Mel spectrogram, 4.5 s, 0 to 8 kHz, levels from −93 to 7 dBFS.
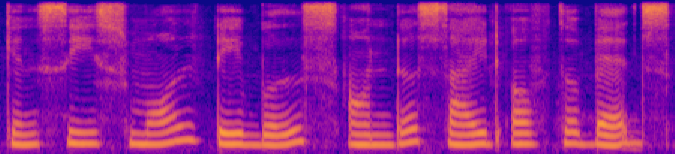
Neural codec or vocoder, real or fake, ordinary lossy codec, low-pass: codec, 16 kHz, 16 kbps, FreqCodec, smaller model; fake; none; 7.2 kHz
